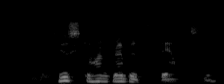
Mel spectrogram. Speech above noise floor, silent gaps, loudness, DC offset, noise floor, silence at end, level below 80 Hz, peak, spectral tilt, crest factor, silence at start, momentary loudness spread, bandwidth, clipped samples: 30 dB; none; -45 LUFS; under 0.1%; -75 dBFS; 0.1 s; -86 dBFS; -28 dBFS; -6 dB/octave; 20 dB; 0.6 s; 18 LU; 7.8 kHz; under 0.1%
